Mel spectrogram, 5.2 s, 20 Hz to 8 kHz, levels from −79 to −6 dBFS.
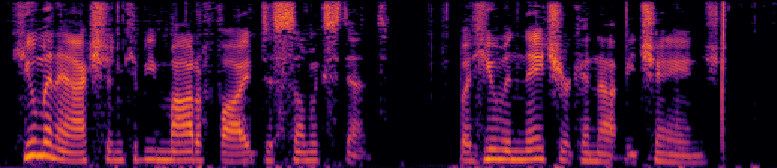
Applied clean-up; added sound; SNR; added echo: classical method spectral subtraction.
